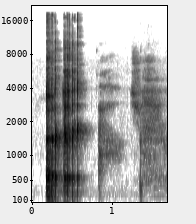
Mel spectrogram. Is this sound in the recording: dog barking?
no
